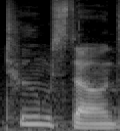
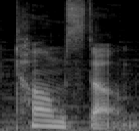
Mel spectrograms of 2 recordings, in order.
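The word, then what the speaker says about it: Tomestone: hard time pronouncing this it's not tombstones it's tombstones this is something you do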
